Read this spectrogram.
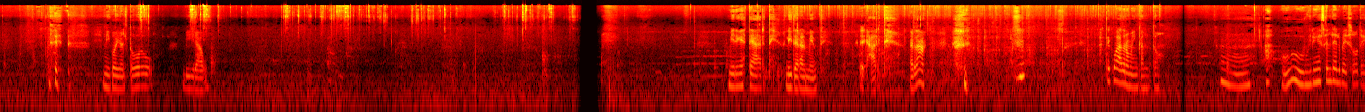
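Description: A young woman talks close to the microphone in a casual, chatty way.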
